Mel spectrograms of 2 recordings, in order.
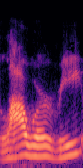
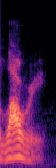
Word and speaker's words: Lowery: Is our last name 3 syllables or 2 syllables? Is it Lowery or Lowry? Interesting. Lowry. It's 2 syllables, dang it.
